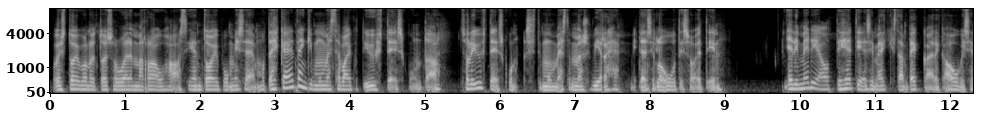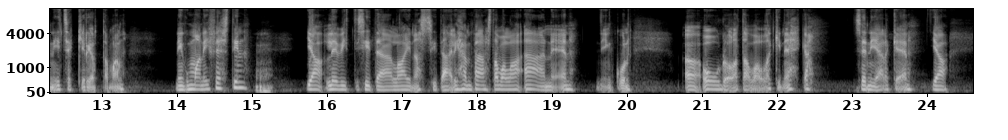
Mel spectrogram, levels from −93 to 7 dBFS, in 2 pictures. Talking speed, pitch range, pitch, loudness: 150 wpm, 140-160 Hz, 150 Hz, -21 LUFS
